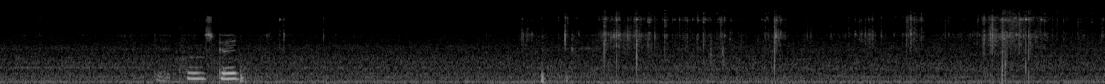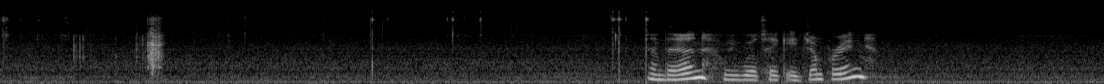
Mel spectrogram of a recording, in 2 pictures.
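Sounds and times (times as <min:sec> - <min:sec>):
faint steady hum: 0:00.0 - 0:22.0
metal chain jingling and clinking: 0:05.2 - 0:12.0, 0:14.8 - 0:16.4, 0:17.1 - 0:17.5.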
